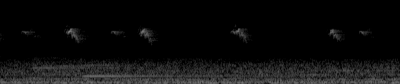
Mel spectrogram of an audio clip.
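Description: A small bird chirping repeatedly, short high chirps in twos and threes, over a low steady background rumble.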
